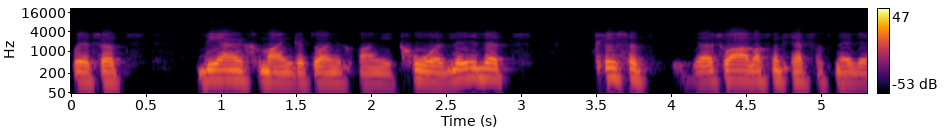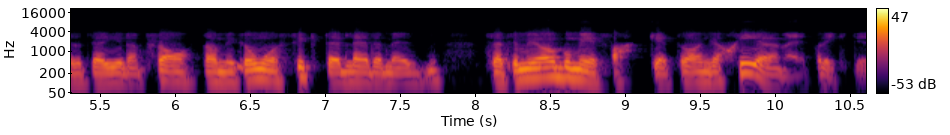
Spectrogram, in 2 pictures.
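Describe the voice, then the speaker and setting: A man at a medium pitch, very fast pace, slight Scanian accent and fairly even intonation. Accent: little Skåne dialect audible. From Lund, Skåne, southern Sweden. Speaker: medical student and student union chair. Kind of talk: podcast interview.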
